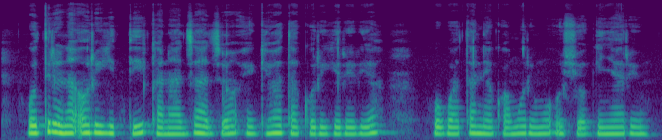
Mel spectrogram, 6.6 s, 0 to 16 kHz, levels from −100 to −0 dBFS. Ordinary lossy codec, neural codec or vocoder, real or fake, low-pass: none; none; real; 14.4 kHz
